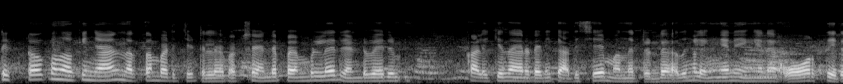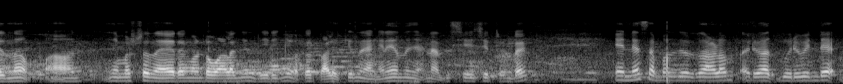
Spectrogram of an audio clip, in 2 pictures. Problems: none marked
